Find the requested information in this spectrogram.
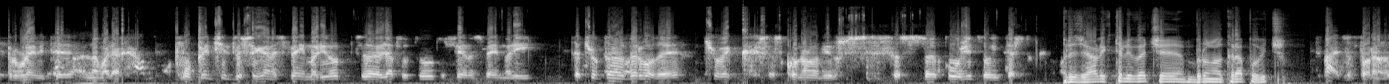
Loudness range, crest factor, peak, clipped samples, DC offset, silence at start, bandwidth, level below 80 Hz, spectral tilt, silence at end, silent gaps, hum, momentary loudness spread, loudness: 2 LU; 10 dB; 0 dBFS; 0.4%; 0.3%; 0 s; 16.5 kHz; -36 dBFS; -4 dB/octave; 0 s; none; none; 6 LU; -8 LUFS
